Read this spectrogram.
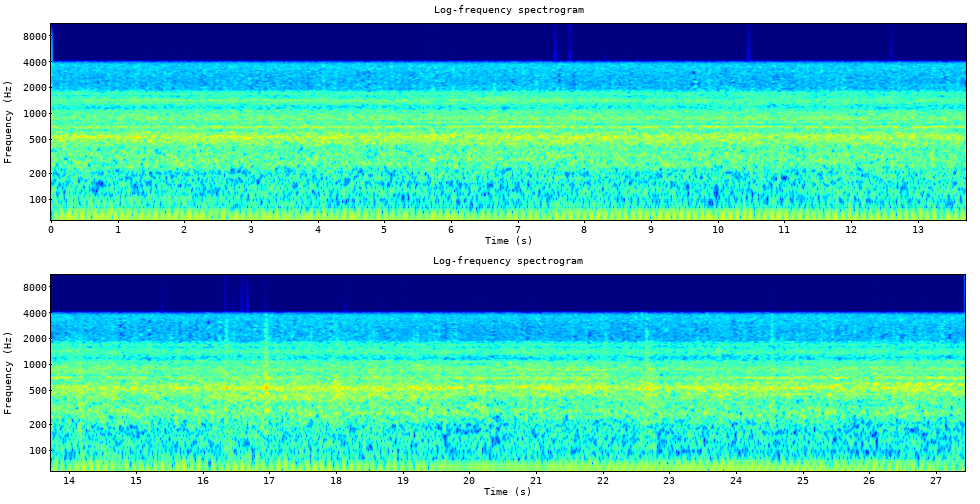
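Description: A vehicle's engine drones as it drives along a road at speed.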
